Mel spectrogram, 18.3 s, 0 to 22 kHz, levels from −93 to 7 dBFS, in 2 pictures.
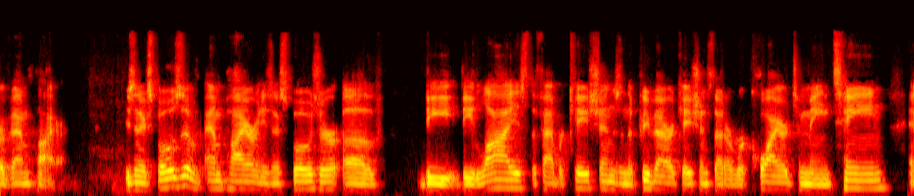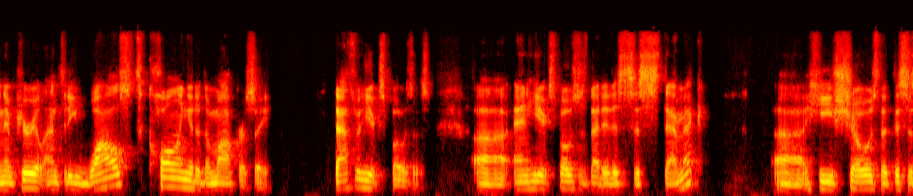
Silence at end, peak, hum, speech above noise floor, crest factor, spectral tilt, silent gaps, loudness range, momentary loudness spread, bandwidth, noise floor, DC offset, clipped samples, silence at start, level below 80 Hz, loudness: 0 s; 0 dBFS; none; 48 dB; 26 dB; -4 dB/octave; none; 2 LU; 8 LU; 12.5 kHz; -74 dBFS; under 0.1%; under 0.1%; 0 s; -68 dBFS; -25 LUFS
